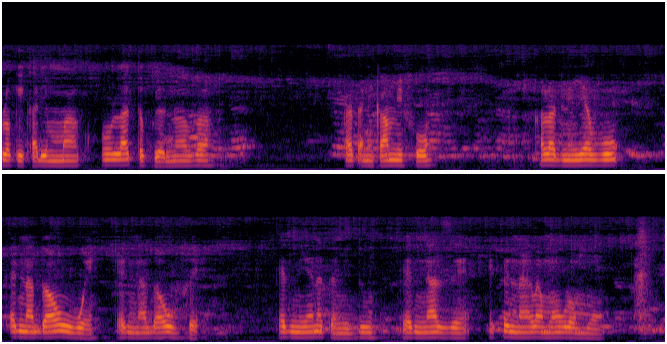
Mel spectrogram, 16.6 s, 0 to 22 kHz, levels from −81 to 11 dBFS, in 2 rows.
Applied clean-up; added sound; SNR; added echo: none; none; none; none.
